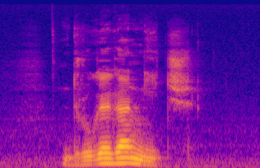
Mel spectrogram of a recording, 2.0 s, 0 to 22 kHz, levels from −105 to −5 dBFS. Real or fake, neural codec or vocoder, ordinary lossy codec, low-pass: real; none; none; 19.8 kHz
